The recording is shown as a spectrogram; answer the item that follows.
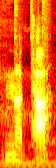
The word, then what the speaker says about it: Nata: of the Aztec story, Nata, pronounced with the broad sound of ah, is not far from the name of Noah or Noé.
